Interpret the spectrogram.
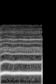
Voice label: unknown female voice; tumbledemerald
